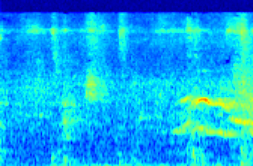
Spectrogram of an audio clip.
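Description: A short high-pitched animal cry, arching up and then down, about one and a half seconds in, over faint background.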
